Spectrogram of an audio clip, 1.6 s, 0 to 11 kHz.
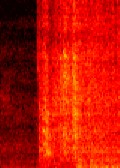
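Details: Motorcycle with a fully charged battery at 12.69 V: one-click start with a brief crank, then it settles into an even, steady idle. Cranking voltage dips only to about 11.4 V, versus 9.8 V with the weak battery; normal start.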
